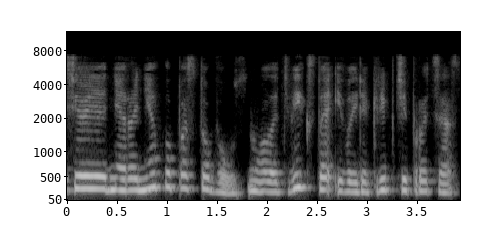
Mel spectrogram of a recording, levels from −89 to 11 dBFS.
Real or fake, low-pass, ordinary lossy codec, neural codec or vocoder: fake; 7.2 kHz; AAC, 48 kbps; codec, 16 kHz, 6 kbps, DAC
